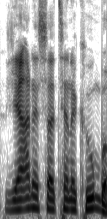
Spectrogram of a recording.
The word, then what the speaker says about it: Giannis Antetokounmpo: We got number one, Giannis Antetokounmpo. – That's not how you say that. – I know. – Do it again. – Giannis Antetokounmpo.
